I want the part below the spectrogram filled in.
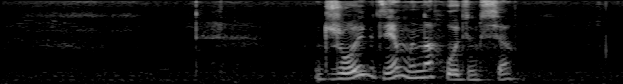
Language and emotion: Russian, neutral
